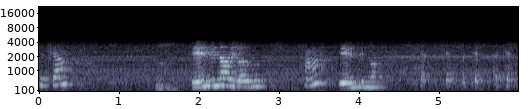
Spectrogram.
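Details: Adult speaker; normal speech.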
